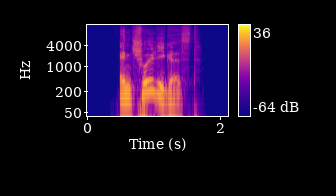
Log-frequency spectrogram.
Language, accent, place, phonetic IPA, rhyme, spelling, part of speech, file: German, Germany, Berlin, [ɛntˈʃʊldɪɡəst], -ʊldɪɡəst, entschuldigest, verb, De-entschuldigest.ogg
- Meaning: second-person singular subjunctive I of entschuldigen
